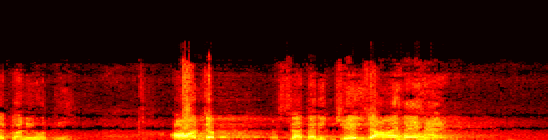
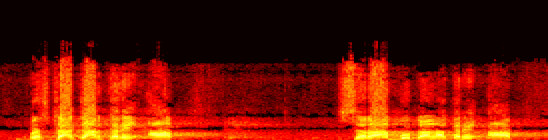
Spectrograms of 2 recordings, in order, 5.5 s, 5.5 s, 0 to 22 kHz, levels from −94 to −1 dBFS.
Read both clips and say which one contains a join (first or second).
second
